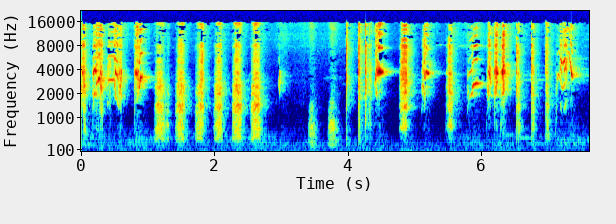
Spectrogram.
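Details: Javan myna (jalak kebo) gacor masteran song: an even series of harsh nasal squawks about three per second, a short lull, then bright piercing whistles mixed with chattering notes.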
